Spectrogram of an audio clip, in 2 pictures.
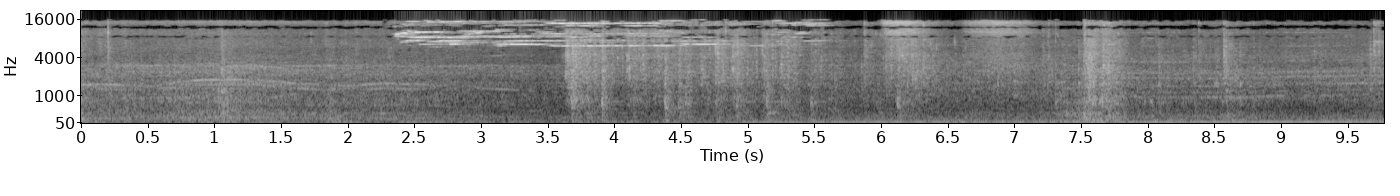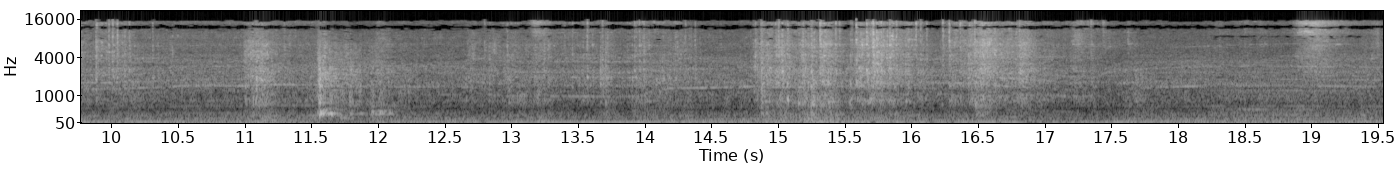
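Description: Peterbilt 320 garbage truck's diesel engine running, picking up speed about five seconds in as the DaDee Scorpion automated side arm lifts a cart and dumps it into the hopper. There is an air-brake hiss about three seconds in, and several bangs from the cart and falling trash, the loudest a little past halfway.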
